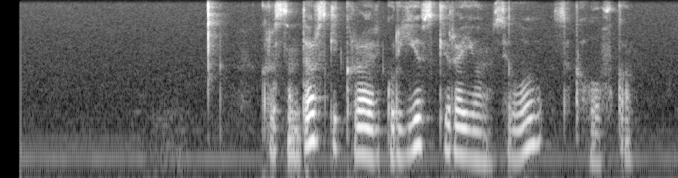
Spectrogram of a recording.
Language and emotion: Russian, neutral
